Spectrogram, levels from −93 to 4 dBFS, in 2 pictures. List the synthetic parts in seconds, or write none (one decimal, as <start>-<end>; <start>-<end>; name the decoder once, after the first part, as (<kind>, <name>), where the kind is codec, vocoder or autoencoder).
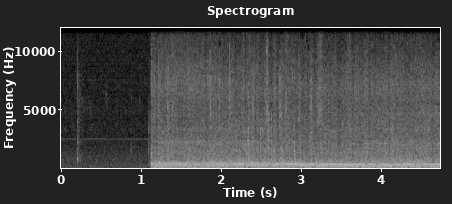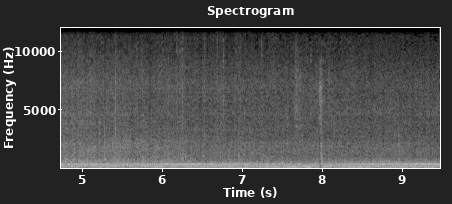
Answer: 0.0-8.4 (vocoder, Vocos)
